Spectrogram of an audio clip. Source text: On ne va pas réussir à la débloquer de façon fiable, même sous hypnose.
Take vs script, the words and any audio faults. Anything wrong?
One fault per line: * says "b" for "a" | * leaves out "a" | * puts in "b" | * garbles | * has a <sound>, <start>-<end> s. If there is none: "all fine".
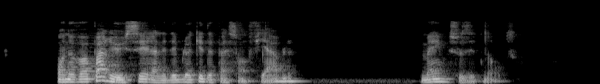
all fine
